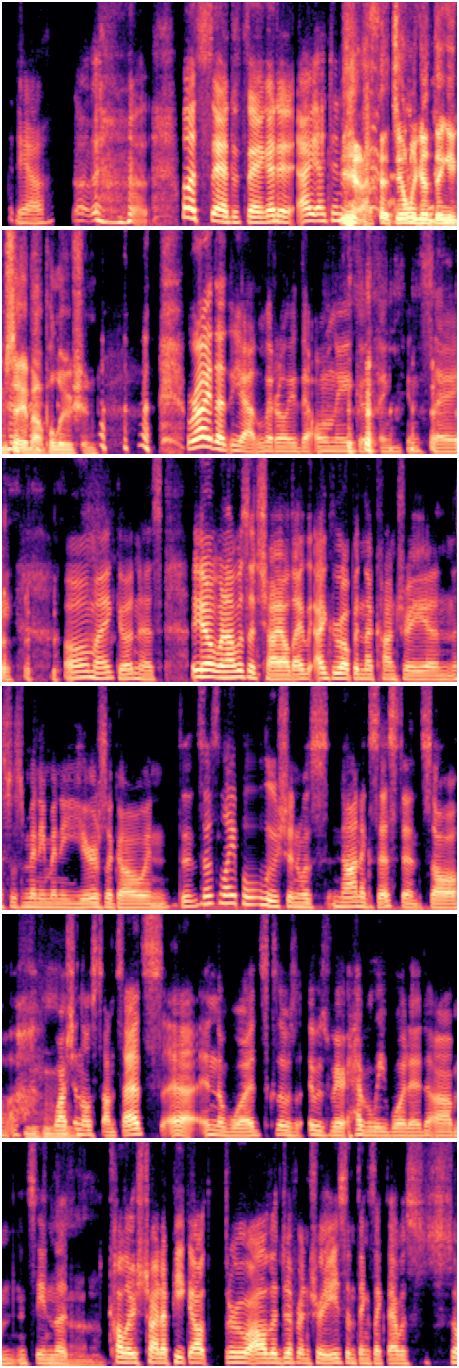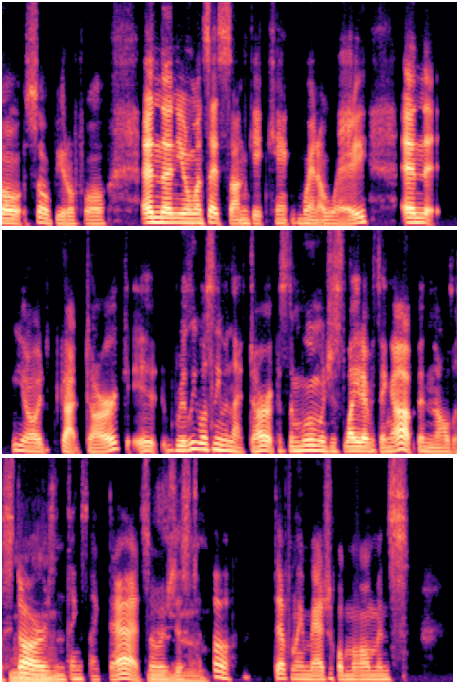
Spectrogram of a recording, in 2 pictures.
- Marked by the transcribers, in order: laugh; laughing while speaking: "Yeah"; laugh; laugh
- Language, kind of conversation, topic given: English, unstructured, Have you ever watched a sunrise or sunset that stayed with you?
- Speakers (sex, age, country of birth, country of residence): female, 40-44, United States, United States; male, 65-69, United States, United States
